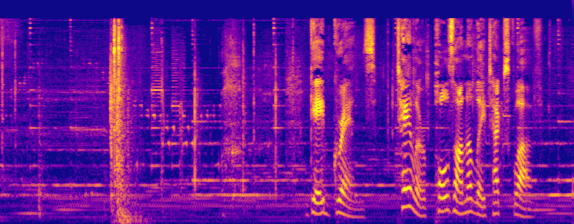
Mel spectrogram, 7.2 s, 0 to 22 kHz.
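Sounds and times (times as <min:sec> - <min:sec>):
remote-controlled room door shutting: 0:01.4 - 0:02.1
speech: 0:03.9 - 0:07.0.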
